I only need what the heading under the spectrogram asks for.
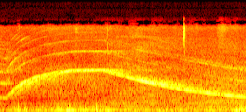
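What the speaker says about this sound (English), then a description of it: "where they're sounding sirens" A Rancho Cucamonga fire vehicle siren sweeps up in a long wail and then slowly falls, loud and fairly close, over steady road rumble.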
